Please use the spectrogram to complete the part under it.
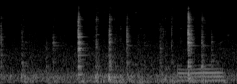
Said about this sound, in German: Ja, du hörst das Meer rauschen, du hörst die Kutsche quietschen und so ein bisschen die Pferde.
